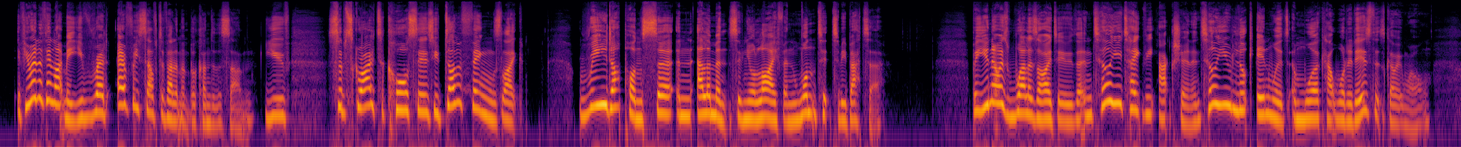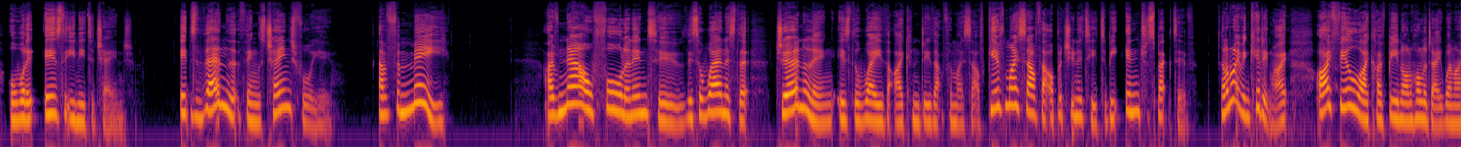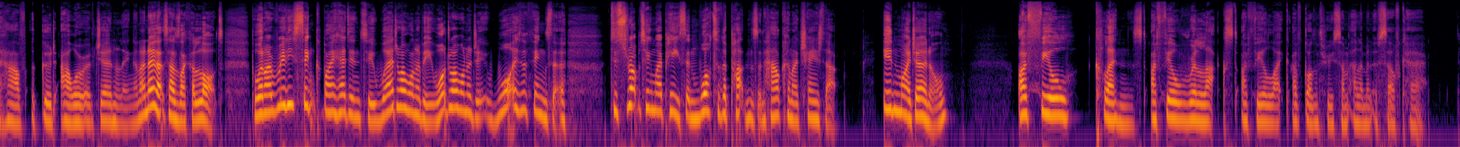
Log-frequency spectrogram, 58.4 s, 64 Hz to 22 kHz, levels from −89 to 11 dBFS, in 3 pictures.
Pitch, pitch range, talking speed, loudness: 205 Hz, 175-255 Hz, 200 wpm, -16 LUFS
